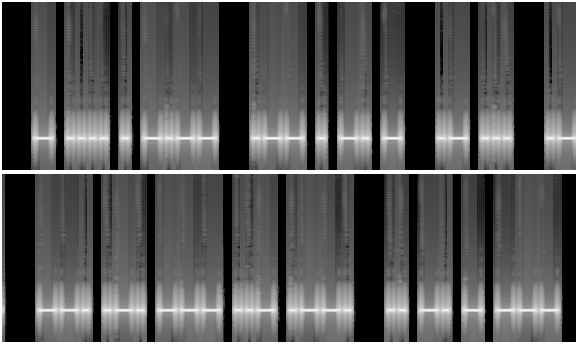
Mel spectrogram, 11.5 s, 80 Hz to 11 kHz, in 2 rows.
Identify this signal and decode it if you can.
Morse code, heard as a keyed tone, about 22 wpm, 700 Hz. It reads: THEY WENT AS A GROUP INTO
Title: Sentences from Top 1000 Words - Review Part 1 - 22wpm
